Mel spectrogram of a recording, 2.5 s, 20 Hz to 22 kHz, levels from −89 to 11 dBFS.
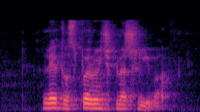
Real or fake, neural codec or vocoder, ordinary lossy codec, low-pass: fake; vocoder, 22.05 kHz, 80 mel bands, HiFi-GAN; none; none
